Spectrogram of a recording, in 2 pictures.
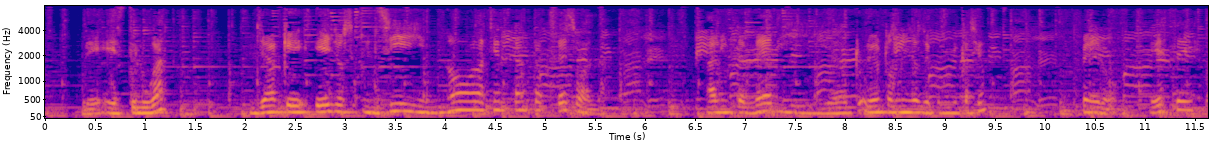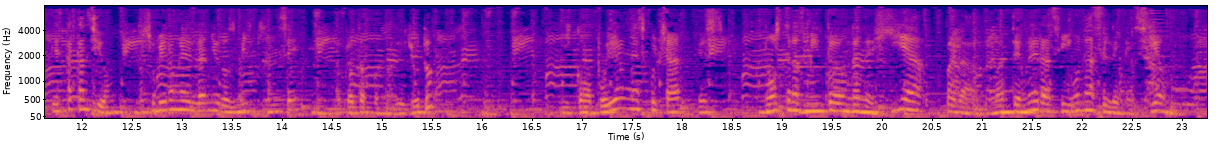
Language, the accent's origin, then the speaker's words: Spanish; Ecuador; Es algo que hemos escuchado como ecuatorianos, sea que nos hayamos dado cuenta o no.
